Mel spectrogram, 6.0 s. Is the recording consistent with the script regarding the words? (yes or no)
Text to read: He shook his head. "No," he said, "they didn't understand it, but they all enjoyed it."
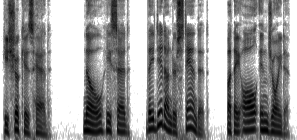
no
